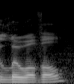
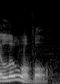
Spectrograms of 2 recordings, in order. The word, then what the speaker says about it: Louisville: Coached at Louisville. Mm-hmm. Louisville. Yep. That is the worst name to try to pronounce.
